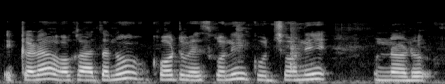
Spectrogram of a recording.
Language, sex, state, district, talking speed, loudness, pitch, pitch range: Telugu, female, Andhra Pradesh, Annamaya, 95 wpm, -14 LUFS, 205 Hz, 195-240 Hz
